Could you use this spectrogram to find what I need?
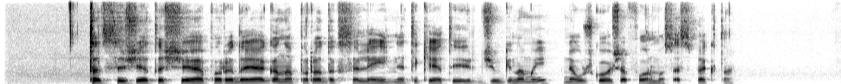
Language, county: Lithuanian, Panevėžys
